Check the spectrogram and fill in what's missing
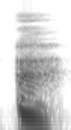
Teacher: Note that the second letter O, the one that appears toward the end of the word, suggests this vowel sound, uh. We call this the neutral vowel sound.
